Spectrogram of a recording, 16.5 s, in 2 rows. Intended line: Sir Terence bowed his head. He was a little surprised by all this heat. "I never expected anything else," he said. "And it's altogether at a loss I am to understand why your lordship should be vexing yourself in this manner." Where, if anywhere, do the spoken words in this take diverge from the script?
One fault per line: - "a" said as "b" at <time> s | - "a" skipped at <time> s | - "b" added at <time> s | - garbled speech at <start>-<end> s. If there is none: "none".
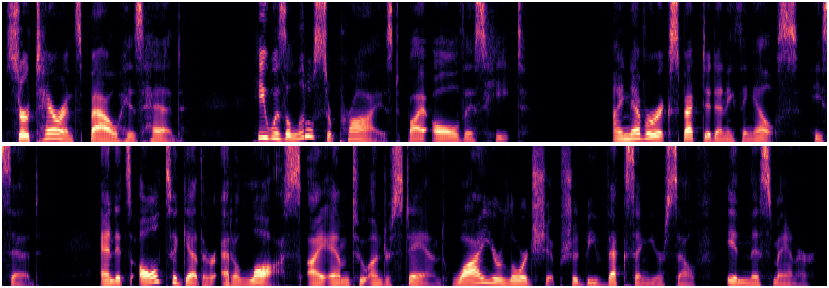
- "bowed" said as "bow" at 0.8 s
